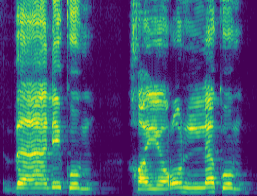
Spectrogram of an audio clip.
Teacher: را کو لام کے ساتھ ملائیں گے، اور را اور خا کو جو ہے موٹا پڑھنا ہے، لام کو شدت کے ساتھ پڑھنا ہے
